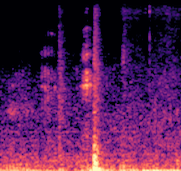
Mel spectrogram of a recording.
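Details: Pet puma named Messi, affectionate in the morning and licking, gives a low, steady pulsing purr with a soft rhythmic throb. A brief knock sounds midway; a woman's voice is heard nearby.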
